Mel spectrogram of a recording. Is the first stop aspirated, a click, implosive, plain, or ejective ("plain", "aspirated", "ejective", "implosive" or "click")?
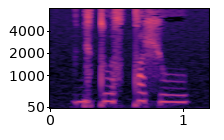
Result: plain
